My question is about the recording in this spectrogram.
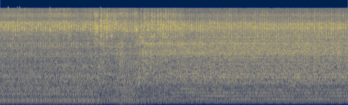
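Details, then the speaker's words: John Deere L-Series lawn tractor running after a deck spindle replacement, a loud steady drone with a rough, gritty undertone: both deck belt-guide idler pulley bearings are worn and need replacing. "Like I said, you guys can probably still hear those two uh idler bearings or pulleys rather."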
